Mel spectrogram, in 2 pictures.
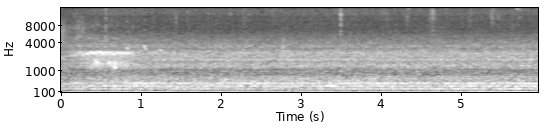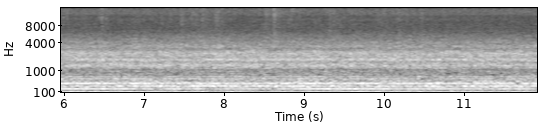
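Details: A steady low mechanical hum, like an engine or appliance, runs throughout with no clear animal voice.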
